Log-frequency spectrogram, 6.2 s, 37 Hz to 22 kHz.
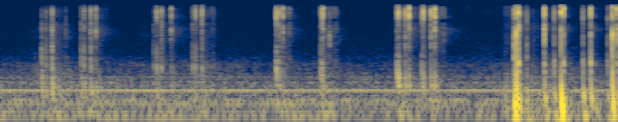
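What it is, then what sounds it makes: Solid hardwood floor. Long acrylic nails and fingertips tap on solid, dark hardwood floorboards, giving 21 short, bright, clicky taps in irregular clusters that grow busier toward the end. Each tap dies away almost at once over a quiet, steady low hum.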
